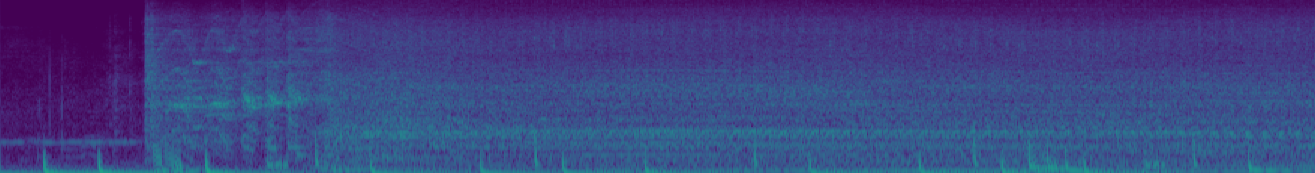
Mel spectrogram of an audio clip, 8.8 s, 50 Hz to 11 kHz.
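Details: Dodge Durango 5.7 Hemi after replacing a broken rocker shaft that caused a ticking noise: V8 cranks and catches within a second, then settles into a steady idle with no ticking.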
